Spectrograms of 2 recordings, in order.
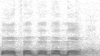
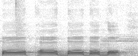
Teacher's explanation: ओंठ आपस में मिल रहे हैं, प फ ब ब म, तो ये हो गया आपका ओष्ठ्य।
